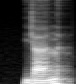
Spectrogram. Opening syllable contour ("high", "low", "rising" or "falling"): rising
